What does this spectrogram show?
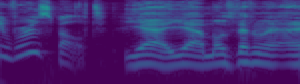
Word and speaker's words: Roosevelt: to bring this up the correct way to say it is roosevel because that's kind of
